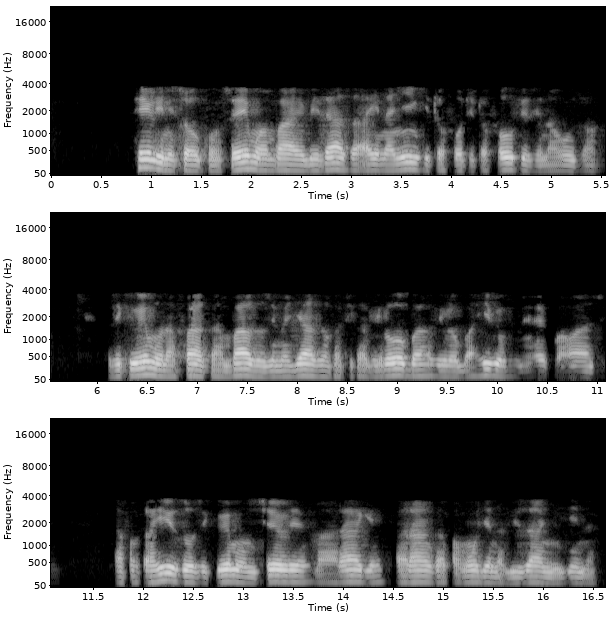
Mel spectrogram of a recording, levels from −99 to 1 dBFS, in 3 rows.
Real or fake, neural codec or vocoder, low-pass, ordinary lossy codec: real; none; 3.6 kHz; AAC, 24 kbps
